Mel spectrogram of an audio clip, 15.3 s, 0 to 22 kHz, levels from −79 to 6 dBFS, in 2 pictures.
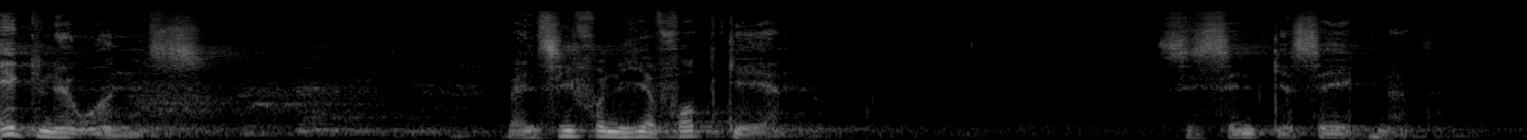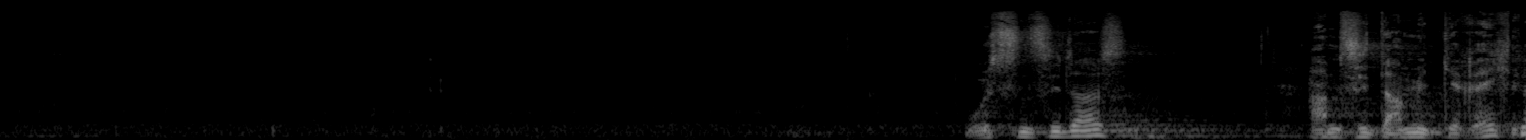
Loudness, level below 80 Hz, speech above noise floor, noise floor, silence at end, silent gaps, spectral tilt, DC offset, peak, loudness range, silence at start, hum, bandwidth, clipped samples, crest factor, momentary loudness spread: -39 LUFS; -78 dBFS; 34 dB; -73 dBFS; 0 s; none; -3.5 dB/octave; under 0.1%; -18 dBFS; 6 LU; 0 s; none; 16 kHz; under 0.1%; 24 dB; 23 LU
